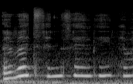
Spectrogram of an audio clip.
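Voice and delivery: high, soft cooing to a pet; gentle coaxing. Real, not acted. Owner coaxing cat to eat. (yumuşak, tiz sesle kandırma)

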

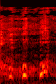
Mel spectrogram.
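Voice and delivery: short high-pitched nervous laugh; squeaky startled giggle. Real, not acted. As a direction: laugh off the fright. Nervous reaction in the car wash.

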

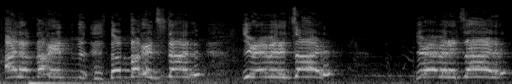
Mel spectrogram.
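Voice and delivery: high, furious shouting; angry shouting. Real, not acted. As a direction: blow up at the team. Raging at missed stun.

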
